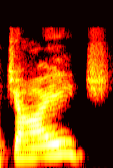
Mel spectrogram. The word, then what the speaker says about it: Jai: And I also read something about, am I pronouncing this right? J-A-I, Jai, Jai? – Yes.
